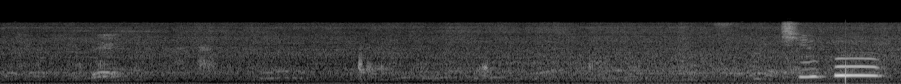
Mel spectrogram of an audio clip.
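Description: A baby babbles and coos softly close by.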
